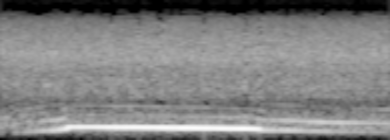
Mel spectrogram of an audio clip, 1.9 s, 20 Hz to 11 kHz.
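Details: Red deer stag calling on a September night, 20 September 2021, as rutting hormones begin to awaken: one low, steady tonal bellow lasting about a second, rising briefly at the start and then holding level, over a constant hiss of background noise.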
